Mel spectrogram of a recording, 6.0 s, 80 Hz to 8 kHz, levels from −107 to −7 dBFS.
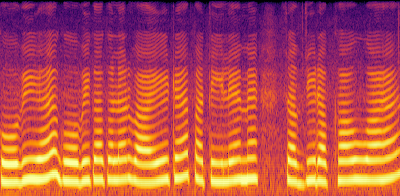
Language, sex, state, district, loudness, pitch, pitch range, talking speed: Hindi, female, Haryana, Charkhi Dadri, -11 LUFS, 255 Hz, 240-265 Hz, 130 wpm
